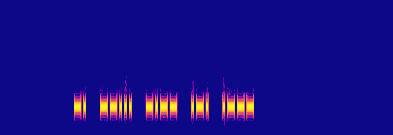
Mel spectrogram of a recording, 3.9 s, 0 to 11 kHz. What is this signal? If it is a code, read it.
Morse code, heard as a keyed tone, about 47 wpm, spaced as for 35 wpm, 690 Hz. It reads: N7YRJ
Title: USA Call Signs - 5 Characters - 2x Character Spacing - 50wpm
